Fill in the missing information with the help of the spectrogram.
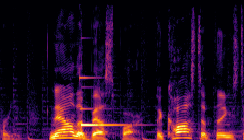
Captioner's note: bell dings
